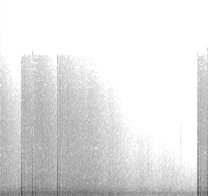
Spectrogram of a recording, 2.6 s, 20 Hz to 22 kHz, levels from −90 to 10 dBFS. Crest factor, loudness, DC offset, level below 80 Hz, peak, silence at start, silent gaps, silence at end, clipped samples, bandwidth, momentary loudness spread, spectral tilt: 26 dB; -33 LUFS; under 0.1%; -56 dBFS; -8 dBFS; 0 s; none; 0 s; under 0.1%; 16 kHz; 20 LU; -5 dB/octave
